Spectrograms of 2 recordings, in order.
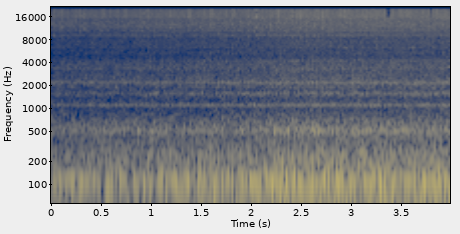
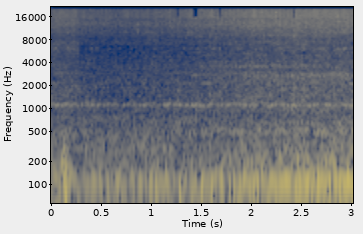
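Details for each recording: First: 2000 Chevy Suburban 5.3 Vortec with P0304/P0303 misfires from a leaking fuel pressure regulator; with the regulator vacuum line plugged off, the misfires clear and it idles with an even, smooth low rumble and no stumble. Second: 2000 Chevy Suburban or pickup, 5.3L Vortec V8, codes P0304 and P0303, idles with an uneven, stumbling low beat; misfire from a ruptured fuel pressure regulator feeding raw fuel through its vacuum line, with fuel smell at the tailpipe.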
